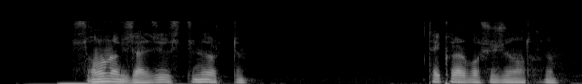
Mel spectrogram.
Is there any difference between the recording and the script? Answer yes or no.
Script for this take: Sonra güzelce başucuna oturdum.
yes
